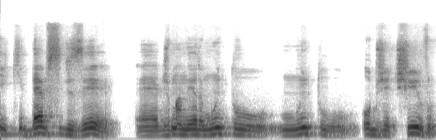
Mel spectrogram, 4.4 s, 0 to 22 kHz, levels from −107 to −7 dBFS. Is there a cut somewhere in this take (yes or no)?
no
